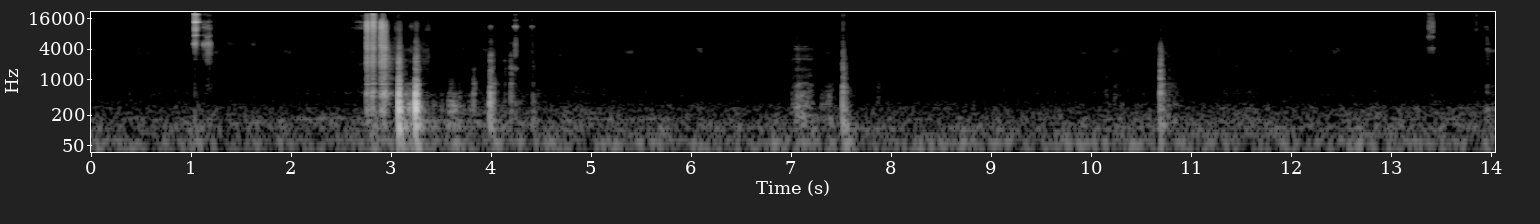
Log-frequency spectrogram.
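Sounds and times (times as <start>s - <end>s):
metal lock parts clattering: 2.7s - 3.2s.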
